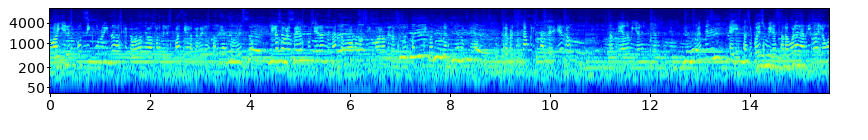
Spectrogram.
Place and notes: On the Mont des Arts, a big pedestrian square, tourist guide in spanish.
25 August 2018, 11:30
